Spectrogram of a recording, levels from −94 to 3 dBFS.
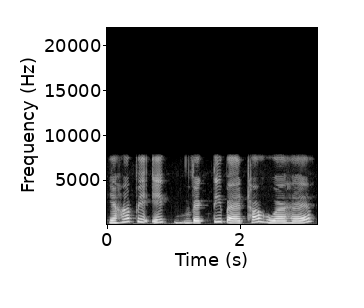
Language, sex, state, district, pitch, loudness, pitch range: Hindi, female, Jharkhand, Ranchi, 260 Hz, -14 LUFS, 245-340 Hz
